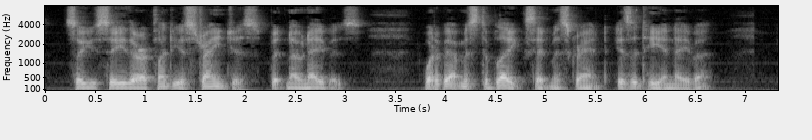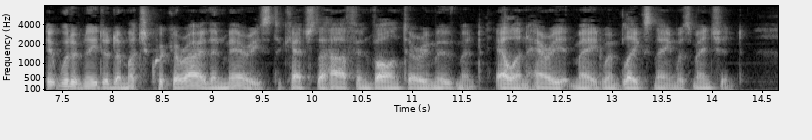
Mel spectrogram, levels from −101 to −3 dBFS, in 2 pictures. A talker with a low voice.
Yes: very low, 70 Hz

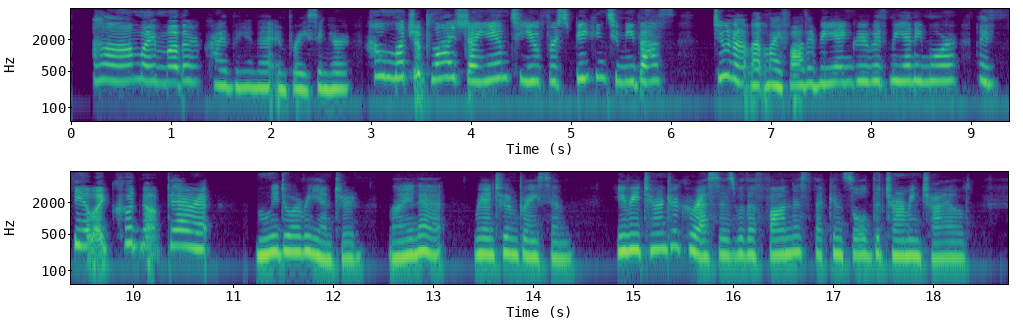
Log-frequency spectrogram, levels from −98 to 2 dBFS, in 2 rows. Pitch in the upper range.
Yes: very high, 265 Hz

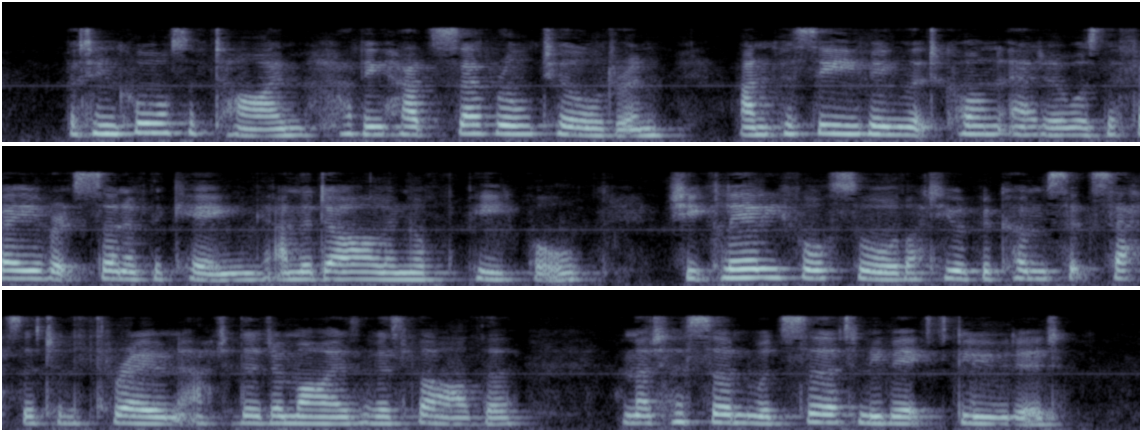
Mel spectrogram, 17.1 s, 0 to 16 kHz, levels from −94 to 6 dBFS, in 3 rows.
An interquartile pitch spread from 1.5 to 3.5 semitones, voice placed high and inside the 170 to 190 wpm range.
Yes: average, 2.7 semitones; high, 195 Hz; average, 185 wpm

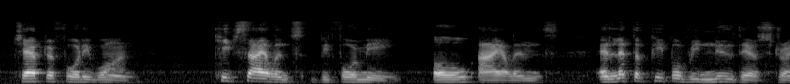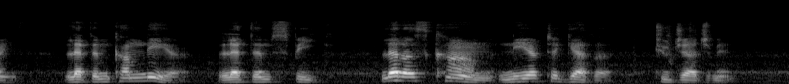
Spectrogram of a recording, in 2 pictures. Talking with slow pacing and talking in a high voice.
No: slow, 110 wpm; low, 120 Hz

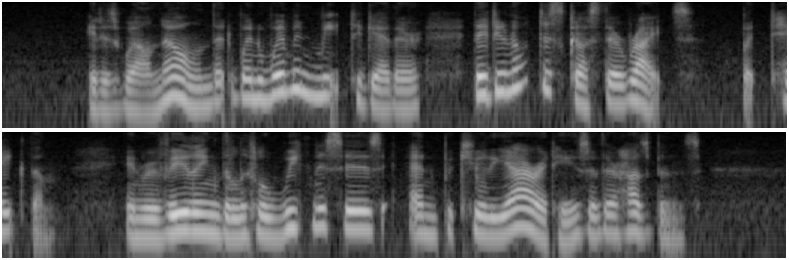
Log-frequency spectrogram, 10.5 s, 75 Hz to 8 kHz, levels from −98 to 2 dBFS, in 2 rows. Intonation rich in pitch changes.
Yes: wide, 5.8 semitones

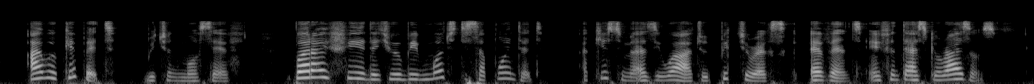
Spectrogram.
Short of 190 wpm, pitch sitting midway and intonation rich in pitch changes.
No: average, 145 wpm; high, 220 Hz; wide, 6.6 semitones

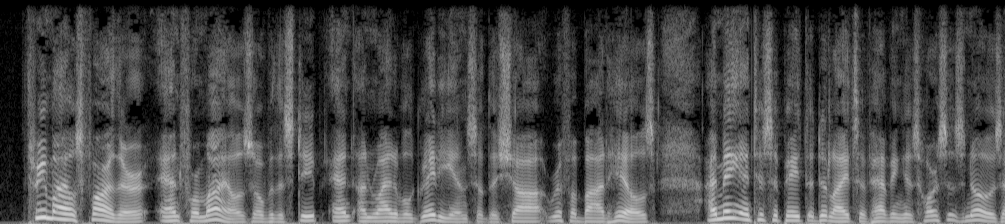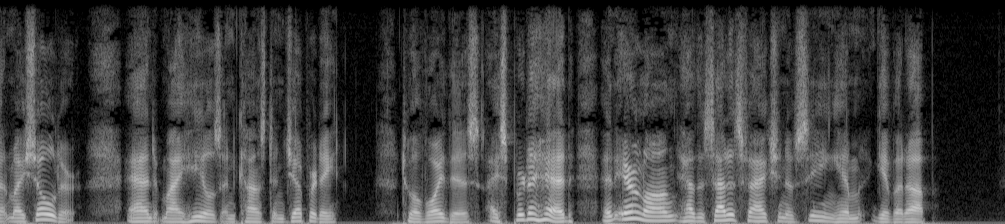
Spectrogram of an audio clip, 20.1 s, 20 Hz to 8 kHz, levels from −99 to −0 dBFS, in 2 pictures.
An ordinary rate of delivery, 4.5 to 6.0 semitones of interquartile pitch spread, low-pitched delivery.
Yes: average, 160 wpm; average, 5.2 semitones; low, 130 Hz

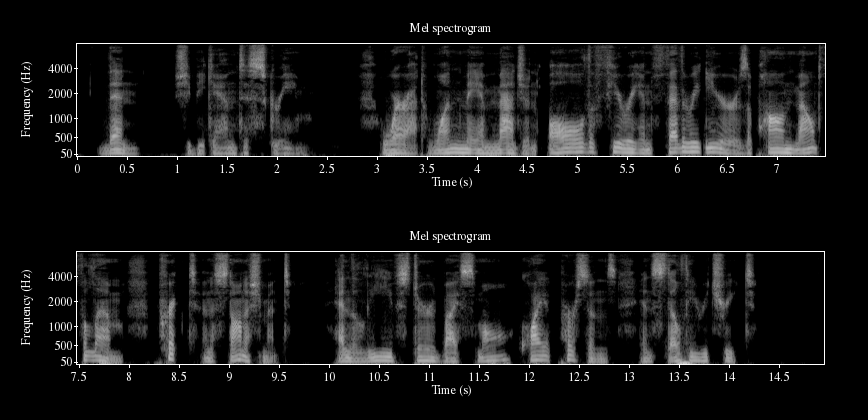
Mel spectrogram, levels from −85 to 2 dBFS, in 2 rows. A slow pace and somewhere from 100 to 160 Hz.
No: slow, 130 wpm; very low, 85 Hz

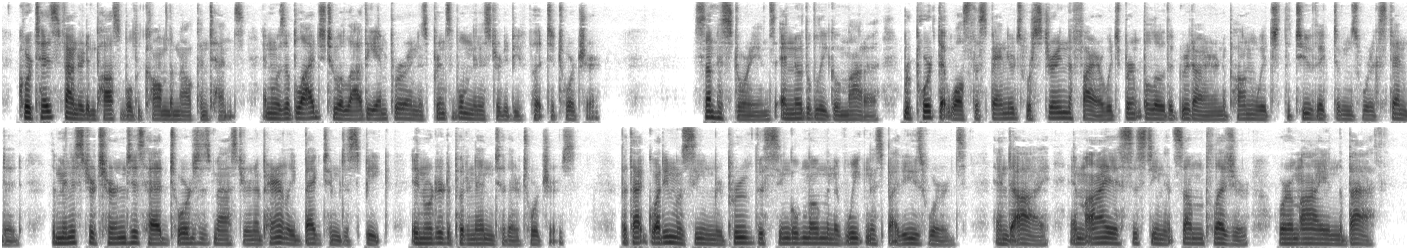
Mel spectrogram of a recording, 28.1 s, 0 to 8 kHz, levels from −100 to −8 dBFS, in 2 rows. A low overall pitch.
Yes: low, 115 Hz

